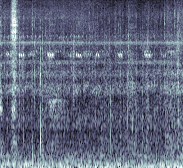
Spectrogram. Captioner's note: chuckles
